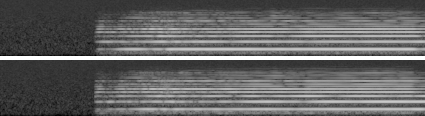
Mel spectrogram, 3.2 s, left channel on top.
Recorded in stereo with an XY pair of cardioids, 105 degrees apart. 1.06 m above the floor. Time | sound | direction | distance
0.7 | a violin | 55° right | 7 m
